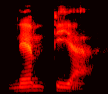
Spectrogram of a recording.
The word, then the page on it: nemtia: Aneityum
